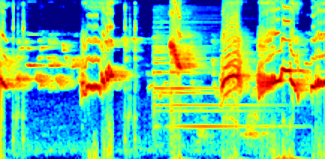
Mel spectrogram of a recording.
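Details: Ngeplong-style Oriental magpie-robin song, used as bait to rile other magpie-robins: loud sliding whistles and harsh buzzy bursts separated by short pauses, with a faint steady low tone in the middle.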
